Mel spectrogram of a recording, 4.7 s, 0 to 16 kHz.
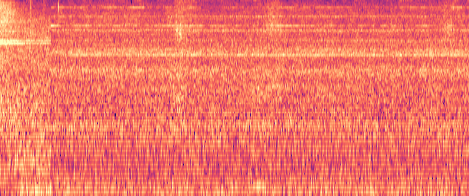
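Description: Steady, dense engine and wind roar from an Aermacchi MB-339 jet flying in Microsoft Flight Simulator 2024, constant in level throughout with no talking.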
